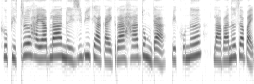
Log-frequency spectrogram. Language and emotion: Bodo, neutral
